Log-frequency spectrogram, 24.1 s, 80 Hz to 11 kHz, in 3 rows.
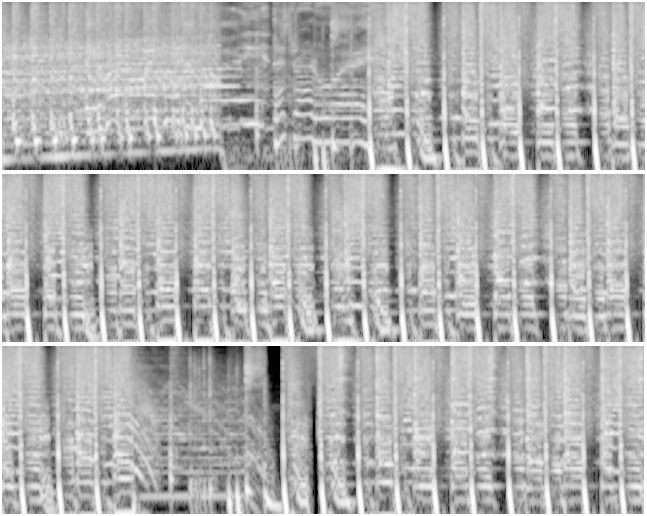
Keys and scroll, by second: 17.7-19.7 typing, 21.9-24.1 typing.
